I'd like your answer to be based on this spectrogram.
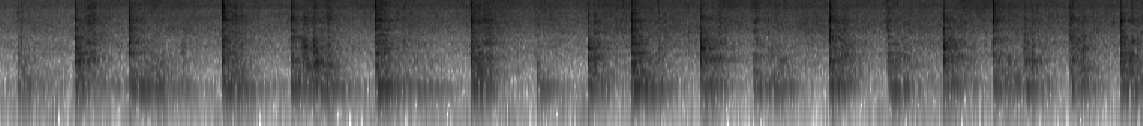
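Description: Onions sauté in a pan for a chicken roast while being stirred, a steady sizzle broken by regular scraping strokes about twice a second, close and clear with no talking.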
